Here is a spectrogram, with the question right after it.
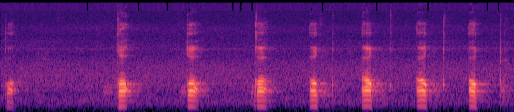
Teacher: مطلب کاف، چونکہ کاف کا جو حصہ ہے نا وہ منہ کی طرف زیادہ ہوتا ہے، تو یہ گلے کی طرف زیادہ، مطلب منہ کی طرف بھی نہیں، گلے کی طرف، ان کے درمیان والے حصہ. یعنی زبان کی جو جڑ ہے وہ چھوٹی زبان کے پیچھے والے حصے کی طرف لگتا ہے، تو اس سے یہ ادا ہوتا ہے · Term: قاف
